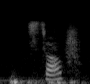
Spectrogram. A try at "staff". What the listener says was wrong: Staff. It's actually staff, but a lot of people want to say either stuff or stove, you know, staff, but it's staff. Like, so it's like an A in apple. Apple, staff.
